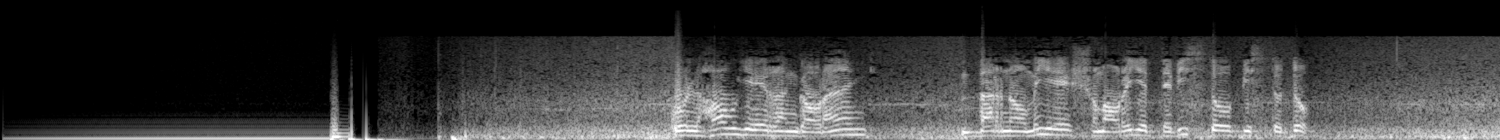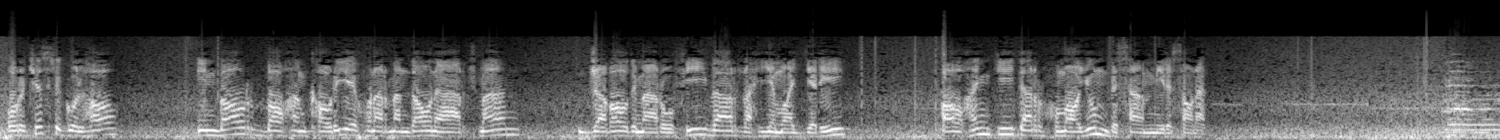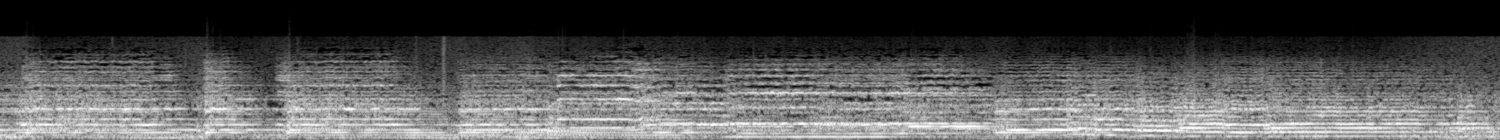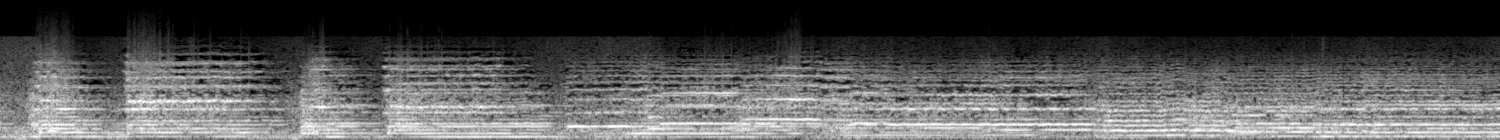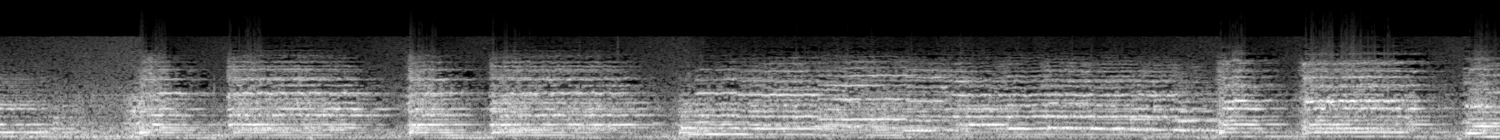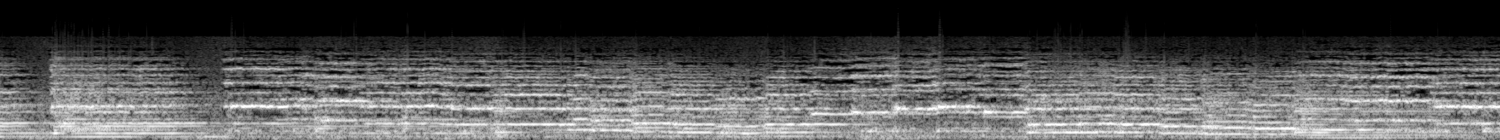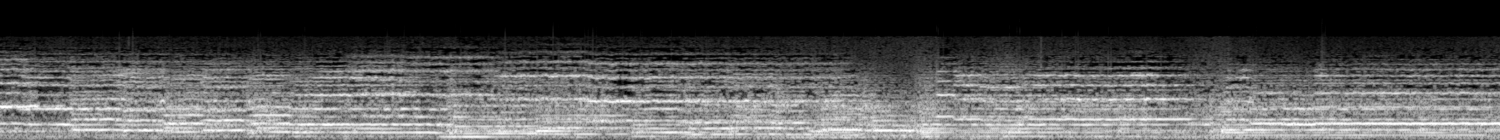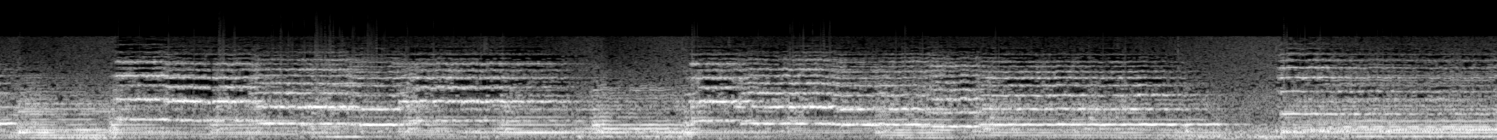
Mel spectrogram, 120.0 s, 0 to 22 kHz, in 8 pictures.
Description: گلهای رنگارنگ ۲۲۲ - همایون
خوانندگان: بنان نوازندگان: جواد معروفی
